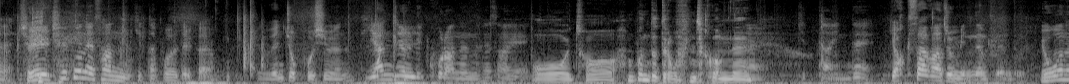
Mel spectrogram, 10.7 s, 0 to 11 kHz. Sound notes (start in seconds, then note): 5.1 laughs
